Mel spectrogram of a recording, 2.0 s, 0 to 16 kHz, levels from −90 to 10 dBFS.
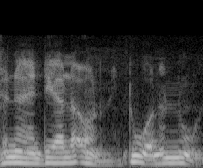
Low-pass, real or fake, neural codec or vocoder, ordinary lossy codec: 7.2 kHz; real; none; none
